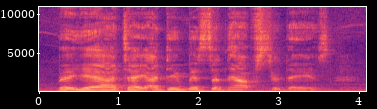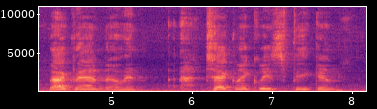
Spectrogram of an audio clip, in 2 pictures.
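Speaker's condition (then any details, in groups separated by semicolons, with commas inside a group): Cerebral palsy; breathing fine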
